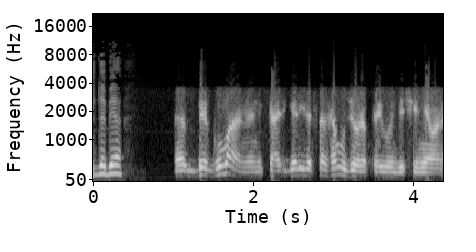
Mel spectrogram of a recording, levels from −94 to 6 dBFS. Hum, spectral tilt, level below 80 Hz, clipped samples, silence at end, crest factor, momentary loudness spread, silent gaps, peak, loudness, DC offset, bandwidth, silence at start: none; -7 dB/octave; -68 dBFS; under 0.1%; 0 s; 16 dB; 4 LU; none; -6 dBFS; -20 LUFS; under 0.1%; 8.4 kHz; 0 s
